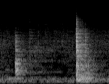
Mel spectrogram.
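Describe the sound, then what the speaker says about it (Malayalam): Onion, garlic, ginger and green chillies are stirred in a hot pan, producing two distinct scraping stir strokes over a soft background sizzle, the second one louder and nearer. "എല്ലാം കൂടിയിട്ട് നന്നായി വഴറ്റിയെടുക്കുക"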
